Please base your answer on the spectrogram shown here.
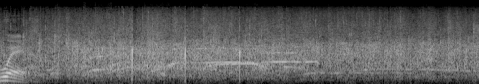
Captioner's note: cheering and applause; laughter and applause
